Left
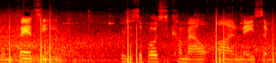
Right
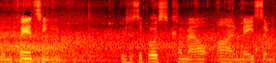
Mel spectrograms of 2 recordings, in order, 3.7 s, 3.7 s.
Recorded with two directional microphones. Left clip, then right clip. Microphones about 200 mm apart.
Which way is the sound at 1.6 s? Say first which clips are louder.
Even; 5° left (ahead or behind).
